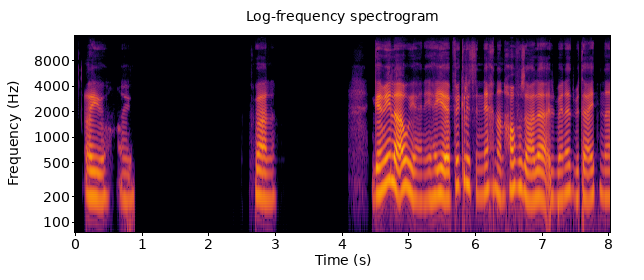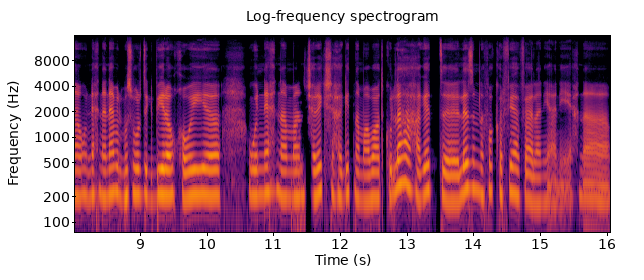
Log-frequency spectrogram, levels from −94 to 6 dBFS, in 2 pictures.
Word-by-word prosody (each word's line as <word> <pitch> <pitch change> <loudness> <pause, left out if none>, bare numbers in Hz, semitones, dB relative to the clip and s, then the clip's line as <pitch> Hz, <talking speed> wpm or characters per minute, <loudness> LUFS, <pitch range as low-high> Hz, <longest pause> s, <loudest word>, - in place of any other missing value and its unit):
أيوه، 195 -1 +1 0.2
أيوه. 185 0 -9 1.7
فعلًا. 195 -3 0 1.4
جميلة 265 +6 +7
أوي، 255 -1 +6
يعني 190 0 -5
هي 205 -2 +7
فكرة 275 +4 0
إن 210 +1 -6
إحنا 235 -2 -1
نحافظ 240 +4 +1
على 190 0 +3
البيانات 195 +4 -3
بتاعتنا، 200 0 -3
وإن 205 0 -8
إحنا 210 -1 -4
نعمل 215 -1 -2
Password 215 0 -2
كبيرة 205 +2 +2
وقوية، 205 +1 0 0.4
وإن 210 +1 -4
إحنا 225 -2 -3
ما 195 0 -5
نشاركش 205 +2 -4
حاجتنا 200 0 -6
مع 180 -1 -5
بعض، 195 +1 -1
كُلّها 270 +6 +1
حاجات 225 +1 -3
لازم 200 +7 0
نفكر 215 0 -7
فيها 220 0 -3
فعلًا، 185 -4 -5
يعني 170 +1 -11
إحنا 95 -2 -8
205 Hz, 130 wpm, -21 LUFS, 195-220 Hz, 1.7 s, جميلة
